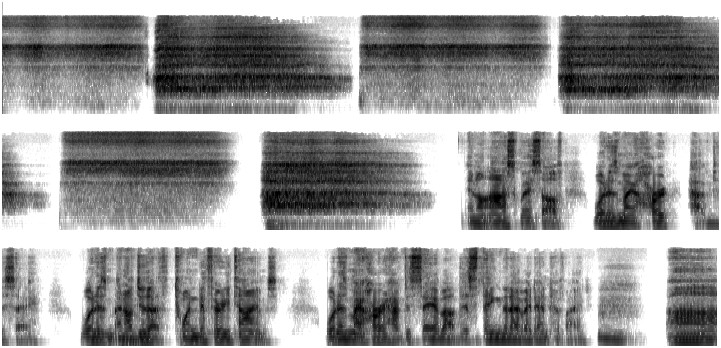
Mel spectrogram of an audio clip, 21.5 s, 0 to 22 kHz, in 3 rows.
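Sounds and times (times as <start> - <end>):
person inhaling through nose in circular breathing: 0.0 - 1.7, 2.5 - 11.4
speech: 12.2 - 21.4.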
